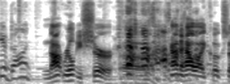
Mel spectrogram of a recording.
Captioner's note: all laughing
